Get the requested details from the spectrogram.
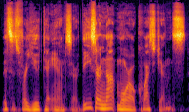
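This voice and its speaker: Slow, low-voiced man giving a meditation talk. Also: big pitch swings, warm tone, no room sound, studio quality. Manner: measured, asks rhetorical questions. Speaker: meditation teacher. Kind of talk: contemplative spiritual talk.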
